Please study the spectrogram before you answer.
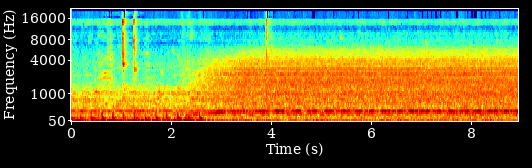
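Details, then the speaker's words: Water-cooled PC build with an ABKO T240 cooler in a Daven aquarium case: constant airy whoosh and hum as the two radiator fans run at full speed without PWM speed control; moving them to a 4-pin PWM header made them quiet. "팬 스피드가 장난 아닙니다. 지금 이 2개는 라지에이터 팬 사용 용도거든요."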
